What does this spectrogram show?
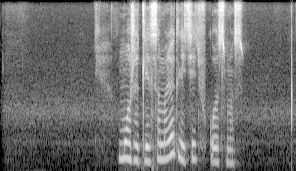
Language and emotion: Russian, neutral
